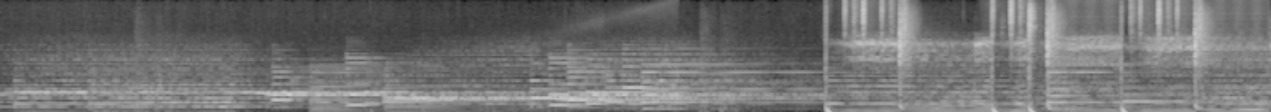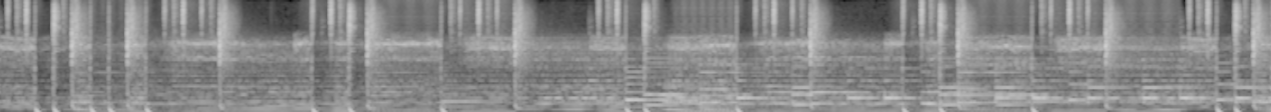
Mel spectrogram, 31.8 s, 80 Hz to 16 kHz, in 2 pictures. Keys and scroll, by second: 3.0 b, 6.4 ctrl+i, 9.7 ctrl+alt+shift+e, 26.9 j.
